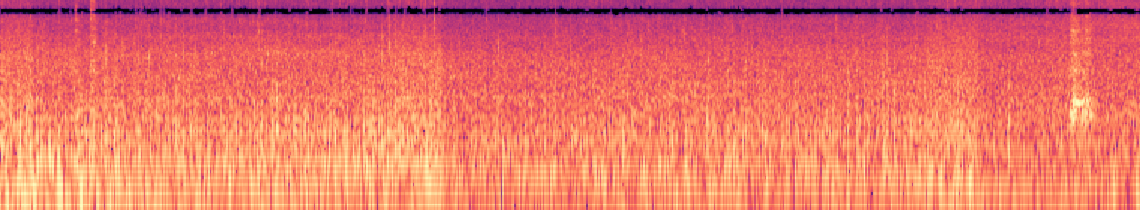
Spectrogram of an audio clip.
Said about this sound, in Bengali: আগেই এত রোদ, আবার দেখুন বৃষ্টি হচ্ছে।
